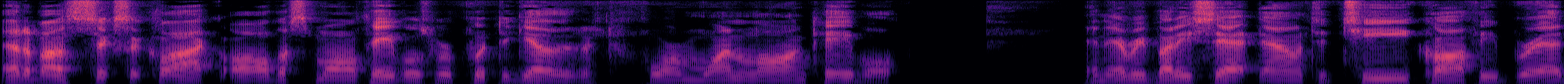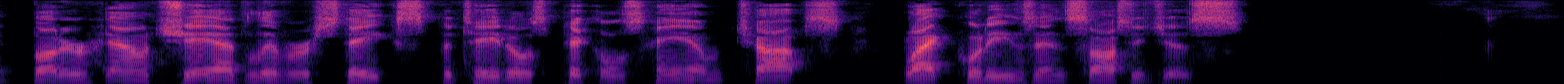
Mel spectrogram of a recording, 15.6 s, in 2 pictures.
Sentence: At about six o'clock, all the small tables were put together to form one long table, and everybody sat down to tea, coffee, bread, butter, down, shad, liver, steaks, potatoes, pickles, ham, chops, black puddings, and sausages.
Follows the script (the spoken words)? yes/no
yes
